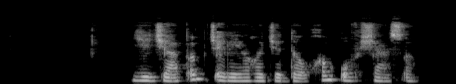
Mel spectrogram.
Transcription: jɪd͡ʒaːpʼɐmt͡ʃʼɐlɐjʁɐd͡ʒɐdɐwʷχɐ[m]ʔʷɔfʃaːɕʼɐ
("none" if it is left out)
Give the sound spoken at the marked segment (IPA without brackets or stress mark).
m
